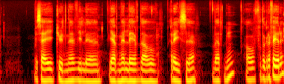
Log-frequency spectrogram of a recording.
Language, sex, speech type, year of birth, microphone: Norwegian, male, spontaneous, 1972, Shure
